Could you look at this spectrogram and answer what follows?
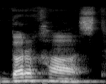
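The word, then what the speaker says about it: درخواست: যেমন দরখাস্ত দাল রে খে ওয়াও আলিফ সিন্তা। তো আমরা স্বাভাবিক যদি ওয় উচ্চারণ করতে যাই আমরা স্বাভাবিক অর্থেই বুঝি। দরখাওয়াস আমরা মনে করি যে এরকম মনে হয় উচ্চারণ হবে না। দরখাস্ত তাহলে খে আলিফ বললেই তো হয়ে যায়। ওয়াওটি লেখায় আসছে কিন্তু ওয়াটি উচ্চারণে আসেনি।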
